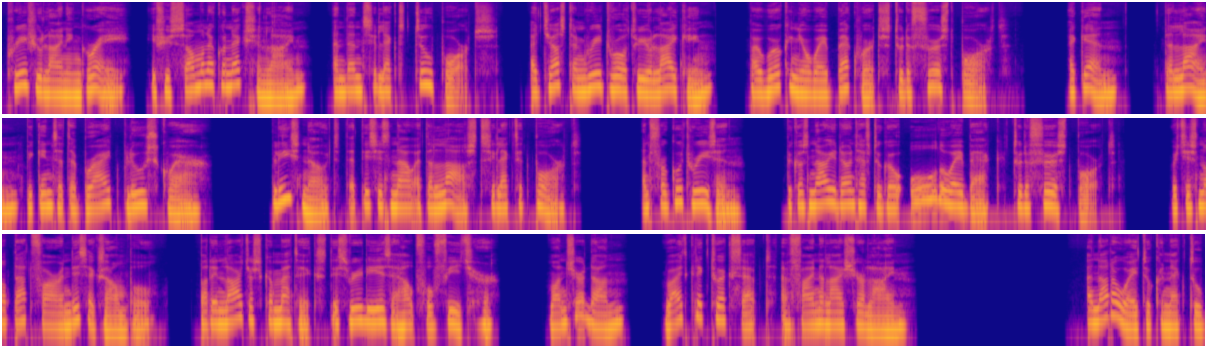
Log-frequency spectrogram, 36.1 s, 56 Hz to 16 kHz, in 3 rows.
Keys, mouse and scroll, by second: 1.6-3.2 drag, 4.9-6.4 drag, 10.3-12.1 drag, 32.4-34.3 right drag.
